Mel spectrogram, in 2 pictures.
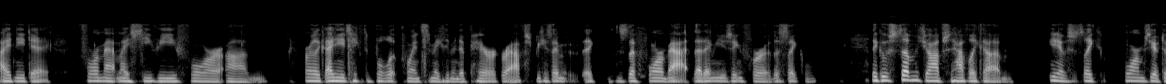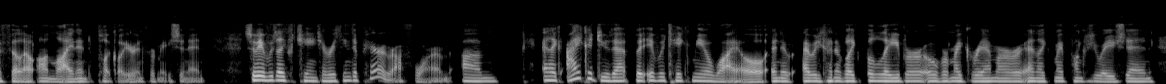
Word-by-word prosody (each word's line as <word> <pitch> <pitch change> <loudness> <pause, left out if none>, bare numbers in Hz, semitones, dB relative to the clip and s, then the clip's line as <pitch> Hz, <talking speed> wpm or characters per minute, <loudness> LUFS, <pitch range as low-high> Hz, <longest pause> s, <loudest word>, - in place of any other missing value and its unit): I - - +5
need 145 -1 -1
to 70 - 0 0.3
format 160 -2 0
my 150 - +1
CV 145 0 -1
for, 140 -2 -2
um" 125 -1 -4 0.4
Or, 160 - +2
like, 155 -3 +2
"I 165 - +8
need 155 -1 +5
to - - -4
take 155 -5 -2
the - - -10
bullet 150 +2 -3
points 135 -3 -4
and - - -8
make 135 - -2
them 140 - -3
into 130 0 -1
paragraphs," 140 +2 0
because 145 0 -6
I'm, 145 - -1 0.2
like, 150 - -1
this 135 +3 -10
is - - -8
the 155 - +3
format 150 +1 +3
that - - +3
I'm 150 - 0
using 150 0 -2
for 135 -1 -2
this 140 0 -7
like - - -2 0.7
like 180 - +4
with 180 -1 +3
some 205 +1 +6
jobs 160 -5 +3
have 155 -1 +3
like, - - 0
um, - - 0 0.4
you 180 -2 +2
know, 155 - +3
just 140 +2 -6
like 160 -6 +2 0.2
forms 160 -3 0
you - - +3
have 140 - -4
to 145 - -1
fill 125 - 0
out - - +2
online, 125 -1 +1
and 135 -2 -3
plug - - -6
all - - -4
your - - -2
information - - -10
in, - - -10 0.4
so, 200 - +3
it 195 - +9
would, 190 - +1
like, 185 -3 +4
change 160 -2 -2
everything 155 +4 -1
to 185 - 0
paragraph 295 - -4
form, - - -9
um, 145 -1 -1 0.4
and 190 - +3
like 185 - +2
I 260 - +5
could 270 -7 0
do 175 -2 +2
that, 160 0 +2
but 170 -2 +3
it 180 - +1
would 175 -1 -1
take 165 0 -3
me 165 -1 +1
a 155 - +1
while, 125 -4 +2
and 150 0 +2
it 145 - -1
I 150 - +5
would 150 -1 +1
kind 155 0 +1
of, 150 - -2
like, 150 -2 +3
belabor 150 -2 +2
over 150 0 +1
my 150 0 +1
grammar, 145 0 0
and, 145 +1 +1
like, 140 -2 -1
my 150 -1 -1
punctuation. 135 -2 -3
150 Hz, 250 wpm, -24 LUFS, 140-160 Hz, 0.7 s, it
